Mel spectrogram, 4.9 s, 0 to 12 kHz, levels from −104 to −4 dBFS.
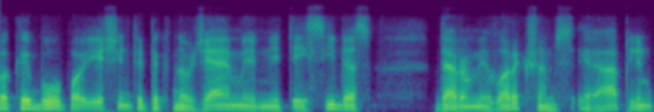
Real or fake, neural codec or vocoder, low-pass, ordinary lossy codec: fake; codec, 16 kHz, 1 kbps, X-Codec, HuBERT features, trained on balanced general audio; 7.2 kHz; Opus, 16 kbps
